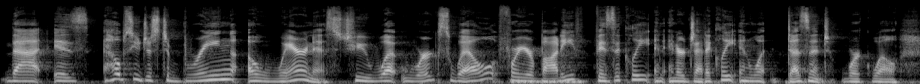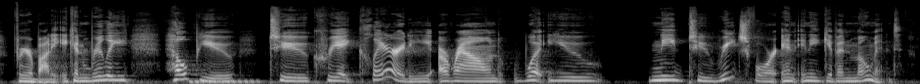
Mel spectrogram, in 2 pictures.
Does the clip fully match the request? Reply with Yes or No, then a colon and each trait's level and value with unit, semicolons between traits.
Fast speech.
No: average, 145 wpm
